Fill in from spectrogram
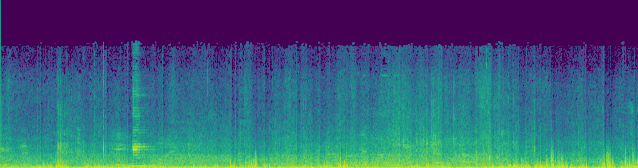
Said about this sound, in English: Over to the Licbo. It is windy at the Licbo. And our horns beeping.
